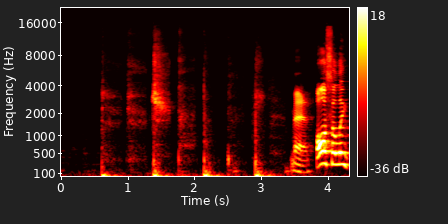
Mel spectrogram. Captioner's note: beatboxing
